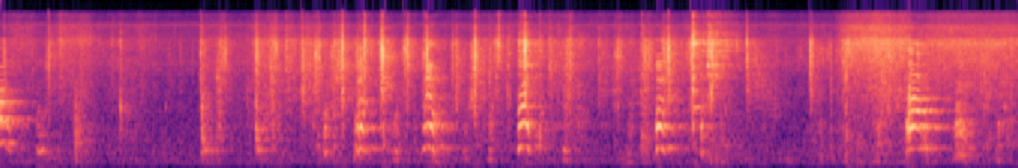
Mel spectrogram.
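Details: A Cavalier King Charles Spaniel puppy barks at a tuna can, each yap short, bright and high-pitched, coming every half second or so, while a person speaks briefly in the background.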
